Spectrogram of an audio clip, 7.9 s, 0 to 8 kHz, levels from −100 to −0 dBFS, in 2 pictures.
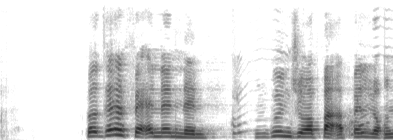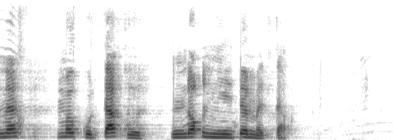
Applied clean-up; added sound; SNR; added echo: neural mask model DeepFilterNet 3.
